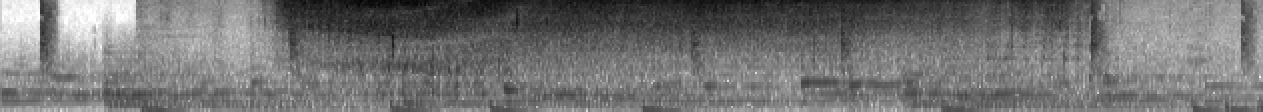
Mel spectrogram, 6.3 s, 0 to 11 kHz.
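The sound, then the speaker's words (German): A hot basalt stone of about 1.5 to 2 kilograms, taken from a fire and plunged into brewing wort on a home-brewing day, gives a loud, continuous hissing sizzle that swells and lasts about five seconds, over a steady rhythmic music beat with low tones. “So klingt es, wenn man einen, ich würde mal sagen, 1,5-2 Kilo Basaltstein aus dem Feuer in die Würze steckt.”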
